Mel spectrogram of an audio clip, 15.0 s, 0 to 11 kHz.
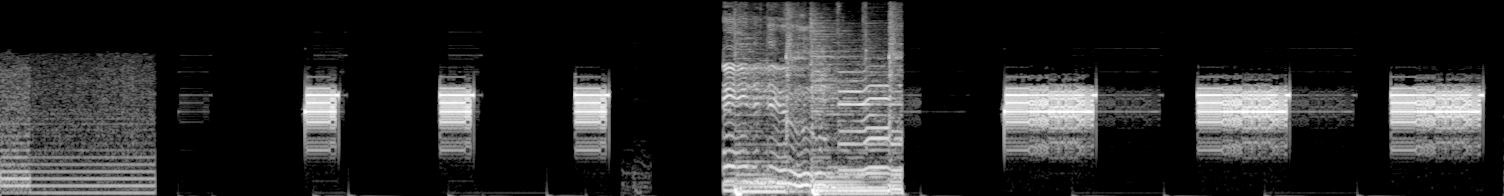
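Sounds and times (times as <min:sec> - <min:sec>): low broadcast hum: 0:00.0 - 0:06.5
screechy data tone bursts: 0:03.0 - 0:03.6, 0:04.4 - 0:04.9, 0:09.0 - 0:14.9
music: 0:07.2 - 0:09.1.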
